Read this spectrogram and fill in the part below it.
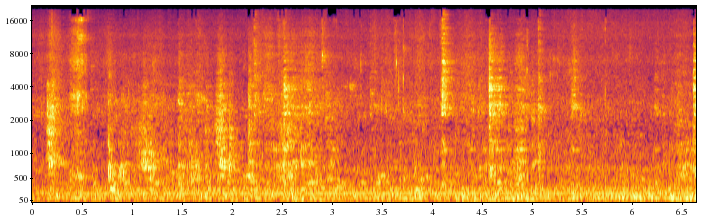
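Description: Cashews fry with onions in a pan for pulao, a constant sizzle broken by repeated quick scrapes and clinks of a spoon stirring, close and fairly loud.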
